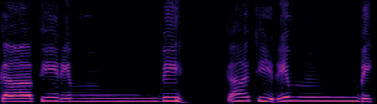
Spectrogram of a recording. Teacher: یہاں پر تو دو زیر کی تنوین ہے، لیکن ہم نے یہاں پہ کافرن نہیں پڑھا، رم پڑھا، رم. آخر میں میم کی آواز آ رہی ہے.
